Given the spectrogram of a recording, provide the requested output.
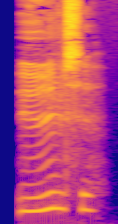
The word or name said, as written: ydelse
